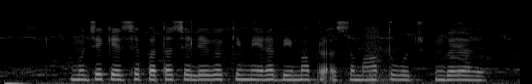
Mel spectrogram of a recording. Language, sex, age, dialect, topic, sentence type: Hindi, female, 31-35, Awadhi Bundeli, banking, question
